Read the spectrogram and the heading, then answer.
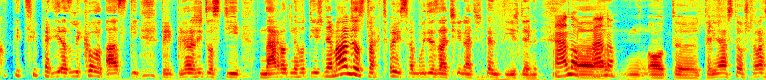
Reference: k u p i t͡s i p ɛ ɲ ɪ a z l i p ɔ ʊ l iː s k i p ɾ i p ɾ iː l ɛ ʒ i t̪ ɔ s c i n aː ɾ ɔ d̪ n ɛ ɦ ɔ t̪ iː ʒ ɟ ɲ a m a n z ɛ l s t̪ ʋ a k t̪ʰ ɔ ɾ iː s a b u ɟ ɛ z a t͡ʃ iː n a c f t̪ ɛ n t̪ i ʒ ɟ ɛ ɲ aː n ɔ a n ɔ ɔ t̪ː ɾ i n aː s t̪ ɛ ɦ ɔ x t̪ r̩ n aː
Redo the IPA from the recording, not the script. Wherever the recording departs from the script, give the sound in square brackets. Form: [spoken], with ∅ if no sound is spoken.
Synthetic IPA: k u p i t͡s i p ɛ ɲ ɪ a z l i [k] ɔ ʊ l [aː] s k i p ɾ i p ɾ iː l ɛ ʒ i t̪ ɔ s c i n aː ɾ ɔ d̪ n ɛ ɦ ɔ t̪ iː ʒ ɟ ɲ a m a n [ʒ] ɛ l s t̪ ʋ a k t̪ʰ ɔ ɾ iː s a b u ɟ ɛ z a t͡ʃ iː n a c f t̪ ɛ n t̪ [iː] ʒ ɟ ɛ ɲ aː n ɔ a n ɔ ɔ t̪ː ɾ i n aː s t̪ ɛ ɦ ɔ [ʃ] t̪ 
